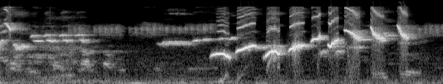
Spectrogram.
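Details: A white-rumped shama, its song meant as a lure for other shamas, opens with soft, thin whistles, then bursts into loud, rising slurred notes repeated about four times per second.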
